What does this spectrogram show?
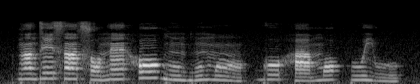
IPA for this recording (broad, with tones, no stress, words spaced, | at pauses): ɡã˧de˧sã˧ sɔ˨nɛ̃˧ hɔ˧ɡũ˨ bũ˨˦ mɔ̃˦˨ | ɡo˧ ha˨mɔ˧ k͡pu˧ju˨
